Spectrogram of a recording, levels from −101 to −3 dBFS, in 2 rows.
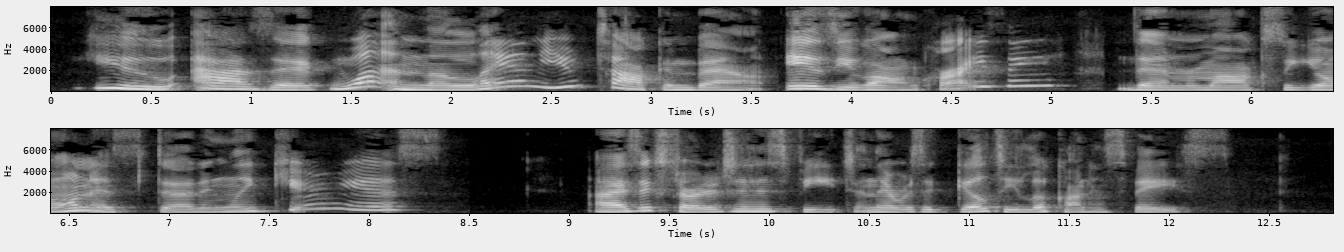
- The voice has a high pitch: Yes, high, 195 Hz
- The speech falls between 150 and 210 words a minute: Yes, average, 160 wpm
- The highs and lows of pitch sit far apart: Yes, wide, 6.1 semitones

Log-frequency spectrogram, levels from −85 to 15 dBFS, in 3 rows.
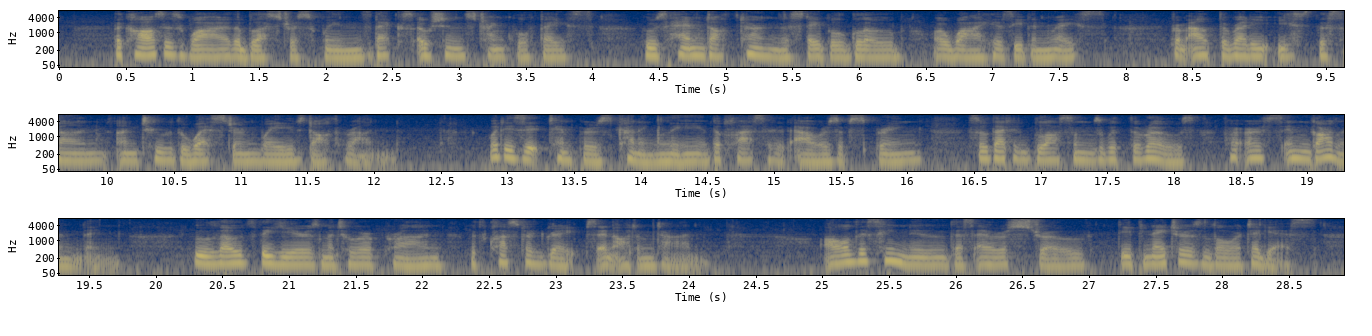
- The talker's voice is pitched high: No, low, 110 Hz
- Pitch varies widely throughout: No, average, 2.7 semitones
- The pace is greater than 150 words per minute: Yes, average, 165 wpm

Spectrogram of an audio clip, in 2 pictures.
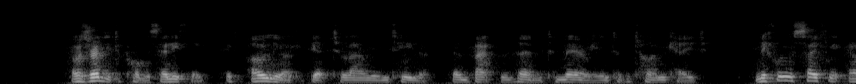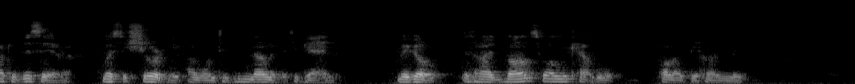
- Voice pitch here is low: Yes, low, 115 Hz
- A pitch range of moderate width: Yes, average, 3.9 semitones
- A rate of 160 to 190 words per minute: Yes, average, 180 wpm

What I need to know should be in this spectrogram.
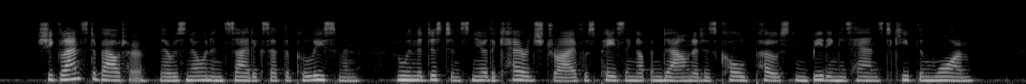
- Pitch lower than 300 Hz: Yes, medium, 185 Hz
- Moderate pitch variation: No, narrow, 1.7 semitones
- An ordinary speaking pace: No, fast, 220 wpm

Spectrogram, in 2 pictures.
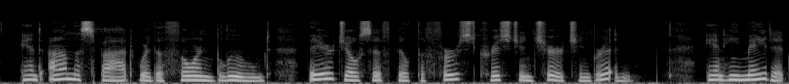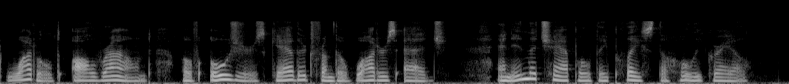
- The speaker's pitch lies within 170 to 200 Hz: Yes, medium, 185 Hz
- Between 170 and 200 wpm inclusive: No, average, 150 wpm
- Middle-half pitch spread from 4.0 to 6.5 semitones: No, average, 3.6 semitones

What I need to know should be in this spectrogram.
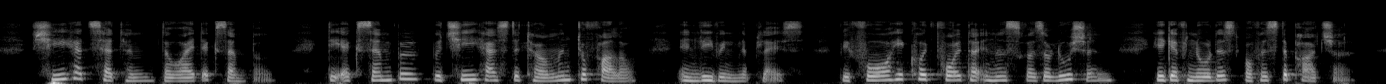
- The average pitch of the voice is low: No, high, 190 Hz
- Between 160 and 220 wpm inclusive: No, average, 140 wpm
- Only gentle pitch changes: No, average, 3.9 semitones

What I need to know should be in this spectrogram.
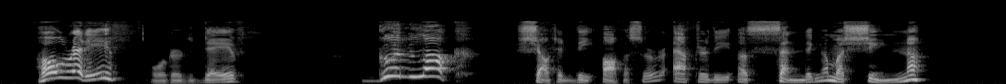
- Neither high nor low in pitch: Yes, medium, 170 Hz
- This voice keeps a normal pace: No, slow, 75 wpm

